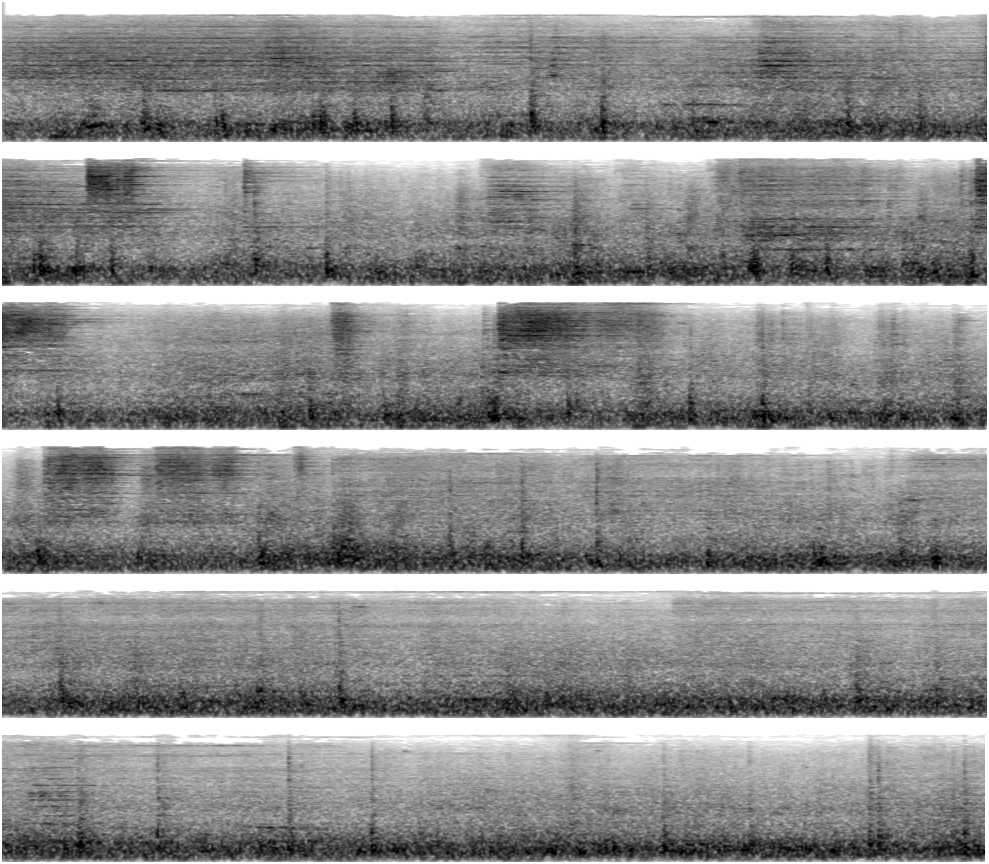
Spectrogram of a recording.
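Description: Freight train cars rolling past, steel wheels clacking over rail joints in a steady stream of clicks, with brief high squeals now and then.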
